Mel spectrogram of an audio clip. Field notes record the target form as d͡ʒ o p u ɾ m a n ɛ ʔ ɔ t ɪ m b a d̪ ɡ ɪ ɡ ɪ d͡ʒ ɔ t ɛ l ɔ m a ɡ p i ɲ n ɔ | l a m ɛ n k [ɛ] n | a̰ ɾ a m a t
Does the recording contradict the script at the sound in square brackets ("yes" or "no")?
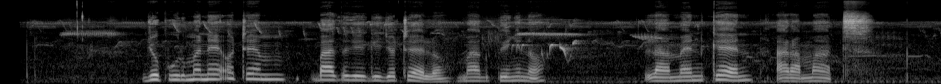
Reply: no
